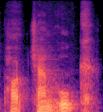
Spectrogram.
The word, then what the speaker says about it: Park Chan-wook: It's uh how the uh how the Korean is transcribed into a western alphabet, but the W anyway is not sounded. So, it's Parkchanuk correctly.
